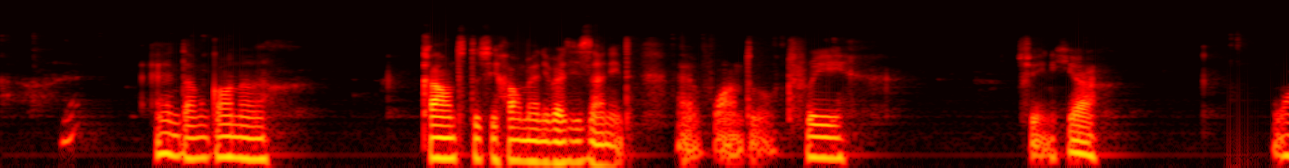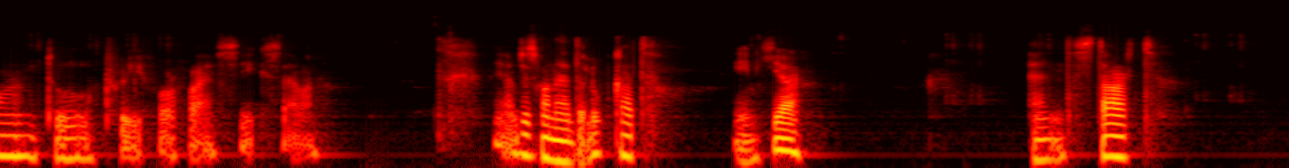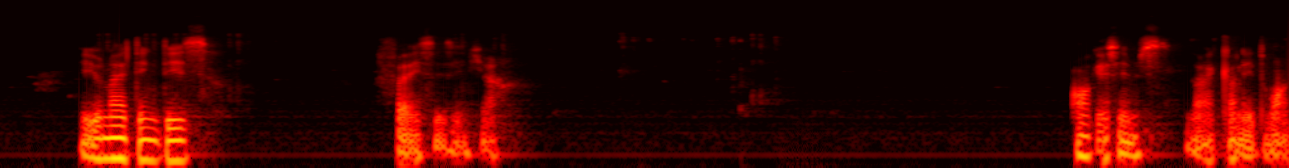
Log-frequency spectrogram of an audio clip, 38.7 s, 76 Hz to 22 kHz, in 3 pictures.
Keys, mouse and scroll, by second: 2.8 z, 3.4 z, 4.6 a, 9.7-12.4 middle drag, 12.4-17.6 right drag, 16.1-17.6 middle drag, 16.3-17.6 drag, 17.6 KP_1, 18.1 z, 19.5 ctrl+r, 22.2 z, 22.5-23.7 middle drag, 24.9 shift+middle click, 25.8-28.2 shift+middle drag, 26.4 shift+f, 28.6 f, 31.2 f, 32.8 ctrl+z, 34.4 f, 37.8 KP_1.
